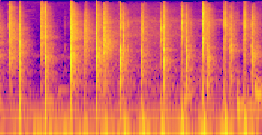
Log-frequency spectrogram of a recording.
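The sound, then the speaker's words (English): A few people clap together in a brief, uneven patter of sharp hand claps welcoming a guest, with no one speaking. “I love the applause though. It sounds really good when you listen back.”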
